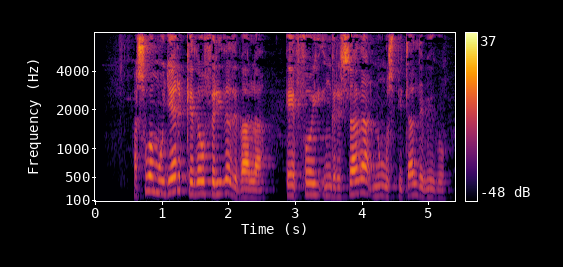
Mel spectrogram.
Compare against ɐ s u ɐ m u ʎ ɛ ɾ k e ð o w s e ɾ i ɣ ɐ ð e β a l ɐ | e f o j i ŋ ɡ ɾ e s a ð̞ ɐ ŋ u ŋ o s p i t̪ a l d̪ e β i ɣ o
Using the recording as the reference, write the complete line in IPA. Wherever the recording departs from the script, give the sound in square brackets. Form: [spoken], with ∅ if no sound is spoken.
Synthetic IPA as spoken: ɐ s u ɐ m u ʎ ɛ ɾ k e ð o w [f] e ɾ i [ð] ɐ ð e β a l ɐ | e f o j i ŋ ɡ ɾ e s a ð̞ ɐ [n] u ŋ o s p i t̪ a l d̪ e β i ɣ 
